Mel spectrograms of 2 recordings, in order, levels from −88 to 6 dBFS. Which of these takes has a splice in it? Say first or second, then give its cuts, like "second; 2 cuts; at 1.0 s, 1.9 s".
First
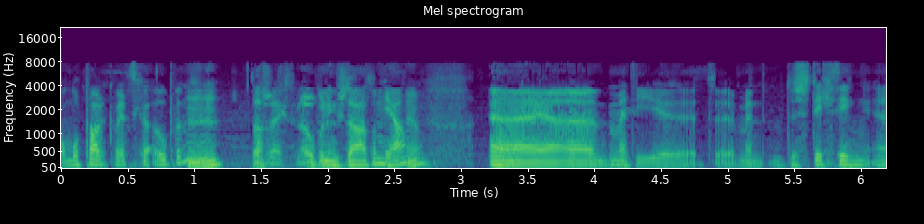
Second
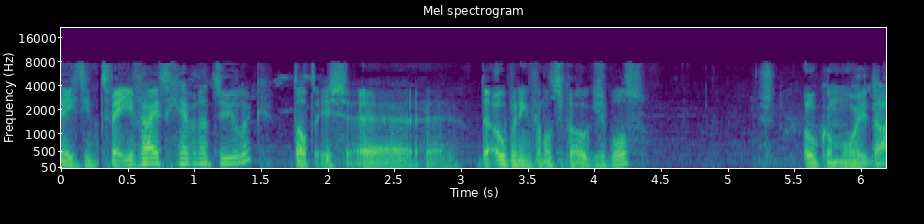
first; 1 cut; at 4.1 s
